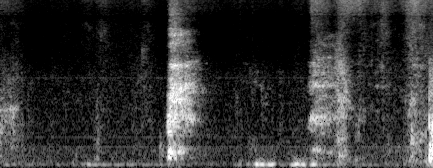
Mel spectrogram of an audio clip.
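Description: Puppies chew and gnaw on shoes, with snuffling breaths and two sharp scuffling bursts of rustling amid quieter low rumbling; no one speaks.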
